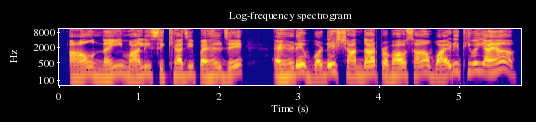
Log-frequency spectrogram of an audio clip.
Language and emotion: Sindhi, surprised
